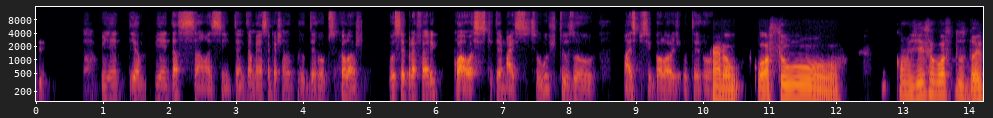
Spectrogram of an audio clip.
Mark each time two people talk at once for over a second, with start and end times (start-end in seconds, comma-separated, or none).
none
